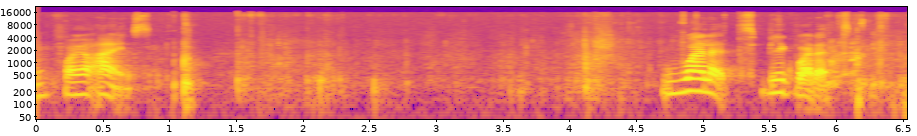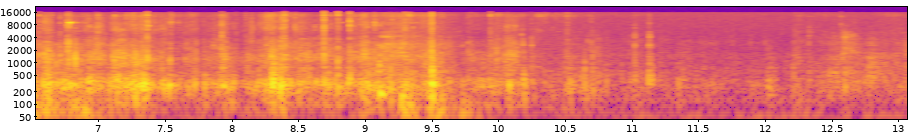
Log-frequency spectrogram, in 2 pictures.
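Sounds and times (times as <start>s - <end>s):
wallet rustling into handbag: 5.8s - 11.2s.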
